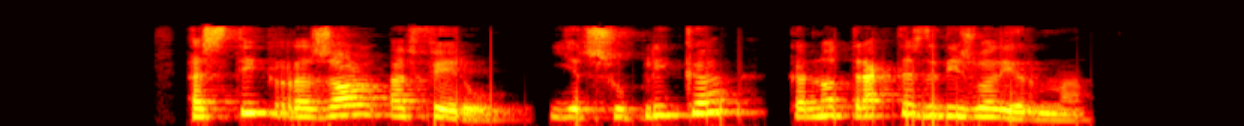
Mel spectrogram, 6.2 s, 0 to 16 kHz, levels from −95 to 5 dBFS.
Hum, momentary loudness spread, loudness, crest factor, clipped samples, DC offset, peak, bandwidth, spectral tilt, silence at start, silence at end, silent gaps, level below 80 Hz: none; 9 LU; -22 LUFS; 20 dB; under 0.1%; under 0.1%; -4 dBFS; 8.2 kHz; -4 dB/octave; 0.95 s; 0.8 s; 2.69-2.74 s, 3.83-3.94 s; -58 dBFS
